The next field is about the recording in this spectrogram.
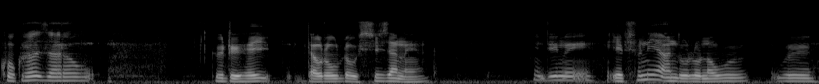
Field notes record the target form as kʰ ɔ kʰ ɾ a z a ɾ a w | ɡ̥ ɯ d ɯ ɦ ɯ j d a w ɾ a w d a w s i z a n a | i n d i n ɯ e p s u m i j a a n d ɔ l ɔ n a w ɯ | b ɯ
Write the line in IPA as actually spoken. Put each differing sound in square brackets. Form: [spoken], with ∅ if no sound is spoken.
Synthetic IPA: kʰ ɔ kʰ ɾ a z a ɾ a w | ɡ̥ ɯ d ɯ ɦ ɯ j d a w ɾ a w d a w s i z a n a | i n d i n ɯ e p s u [n] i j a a n d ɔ l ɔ n a w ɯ | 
